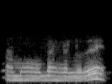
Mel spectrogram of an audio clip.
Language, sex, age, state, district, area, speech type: Odia, female, 30-45, Odisha, Sambalpur, rural, conversation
